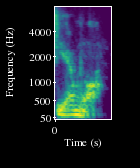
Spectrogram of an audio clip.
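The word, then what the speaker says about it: Siamois: I pronounced it a different way for about 5 years until one year, some woman of French background, I guess, said, that looks like a French word. It should be pronounced CMWA.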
